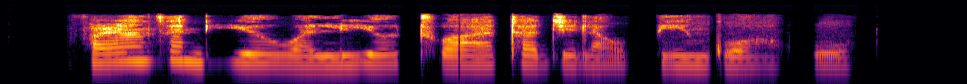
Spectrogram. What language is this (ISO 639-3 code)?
swa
